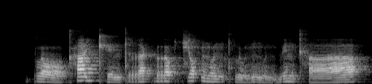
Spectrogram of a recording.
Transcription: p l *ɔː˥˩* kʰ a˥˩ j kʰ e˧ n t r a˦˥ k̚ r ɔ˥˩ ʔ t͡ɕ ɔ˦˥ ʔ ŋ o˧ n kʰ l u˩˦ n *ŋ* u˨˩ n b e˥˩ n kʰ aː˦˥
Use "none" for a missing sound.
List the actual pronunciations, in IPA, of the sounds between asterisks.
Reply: ɔː˨˩, ŋ

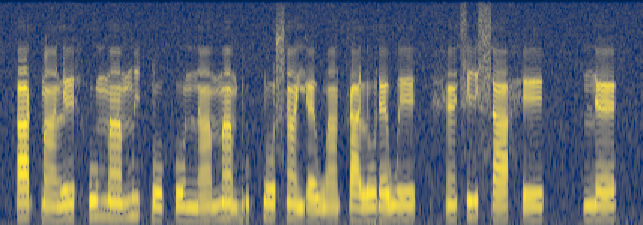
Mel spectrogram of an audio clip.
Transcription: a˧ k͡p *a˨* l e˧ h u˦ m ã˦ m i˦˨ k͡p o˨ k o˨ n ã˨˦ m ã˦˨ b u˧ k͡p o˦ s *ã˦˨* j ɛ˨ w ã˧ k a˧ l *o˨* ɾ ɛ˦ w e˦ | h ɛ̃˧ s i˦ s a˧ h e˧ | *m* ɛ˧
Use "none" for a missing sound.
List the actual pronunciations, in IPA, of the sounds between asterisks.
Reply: ã˨, ã˦˨, o˧, n

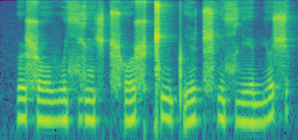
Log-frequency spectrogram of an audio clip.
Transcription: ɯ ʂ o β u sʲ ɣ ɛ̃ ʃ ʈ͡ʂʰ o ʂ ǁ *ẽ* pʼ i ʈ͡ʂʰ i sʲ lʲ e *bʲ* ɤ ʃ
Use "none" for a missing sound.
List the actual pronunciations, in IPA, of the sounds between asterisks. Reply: ĩ, mʲ

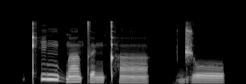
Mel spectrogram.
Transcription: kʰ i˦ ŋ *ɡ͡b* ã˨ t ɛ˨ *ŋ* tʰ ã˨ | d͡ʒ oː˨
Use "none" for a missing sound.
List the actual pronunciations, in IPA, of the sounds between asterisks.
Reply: ɡ͡b, ŋ

